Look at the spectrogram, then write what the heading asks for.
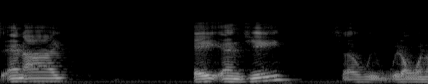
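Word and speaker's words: Niang: another guy Lucas on not Nigerian not urine I'm saying his name right it's ni ang so we we don't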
